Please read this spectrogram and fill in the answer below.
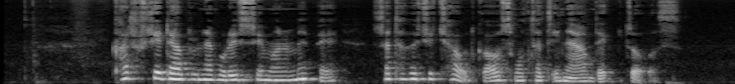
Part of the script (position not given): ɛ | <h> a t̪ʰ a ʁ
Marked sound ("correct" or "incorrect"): incorrect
